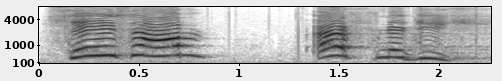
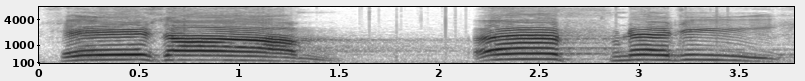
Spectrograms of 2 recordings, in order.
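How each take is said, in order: First: Very high, loud daring call; Ali Baba calling out. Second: Loud, high commanding shout; robber chief's call. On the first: Ali Baba trying the robbers' magic words, high call. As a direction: call out boldly, testing the magic. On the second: Robber chief ordering the cliff open, commanding shout. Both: A narrator's reading. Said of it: "hat gerufen".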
